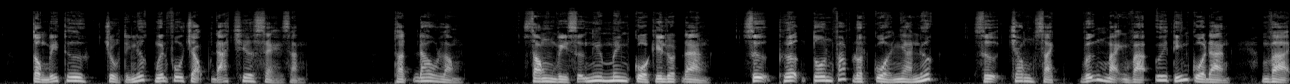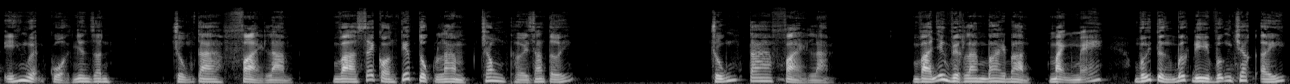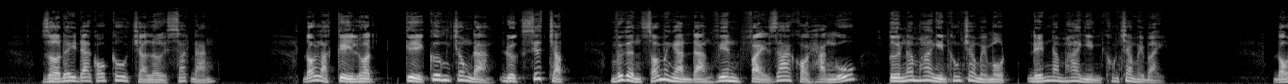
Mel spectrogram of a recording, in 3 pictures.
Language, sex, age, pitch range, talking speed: Vietnamese, male, 20-39, 110-165 Hz, 185 wpm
